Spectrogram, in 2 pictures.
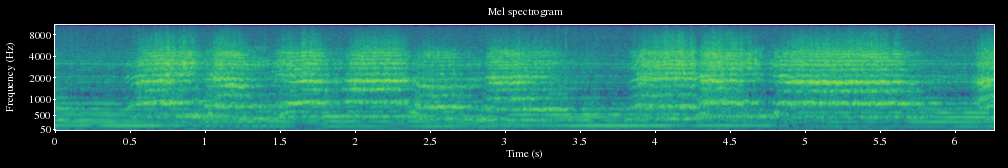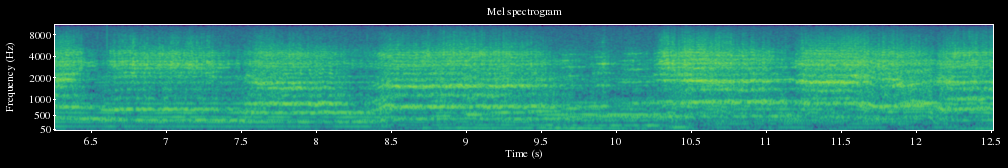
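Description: Choral music: a choir singing held notes that change every second or so over a low bass line.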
